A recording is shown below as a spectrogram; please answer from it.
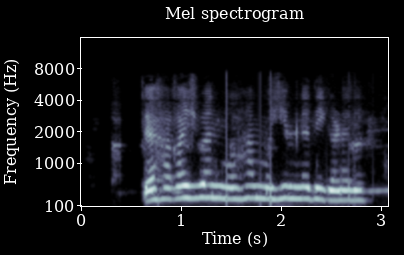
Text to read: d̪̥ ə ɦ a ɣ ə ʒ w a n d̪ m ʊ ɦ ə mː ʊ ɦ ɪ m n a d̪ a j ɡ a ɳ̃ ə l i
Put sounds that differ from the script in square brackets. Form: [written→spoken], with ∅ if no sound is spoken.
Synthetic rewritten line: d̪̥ ə ɦ a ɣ [ə→a] ʒ w a n d̪ m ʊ ɦ [ə→a] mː ʊ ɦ ɪ m n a d̪ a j ɡ a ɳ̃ ə l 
